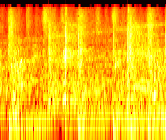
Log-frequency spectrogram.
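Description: Background music with a steady low beat, under repeated sharp smacks of boxing gloves and a kicking shin striking held pads, several hits over two seconds.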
